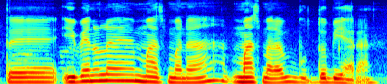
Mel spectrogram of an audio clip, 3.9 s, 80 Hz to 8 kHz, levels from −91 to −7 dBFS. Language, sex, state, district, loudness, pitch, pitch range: Chakma, male, Tripura, Unakoti, -18 LUFS, 160 Hz, 150-180 Hz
